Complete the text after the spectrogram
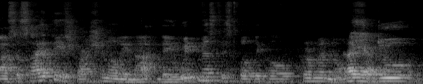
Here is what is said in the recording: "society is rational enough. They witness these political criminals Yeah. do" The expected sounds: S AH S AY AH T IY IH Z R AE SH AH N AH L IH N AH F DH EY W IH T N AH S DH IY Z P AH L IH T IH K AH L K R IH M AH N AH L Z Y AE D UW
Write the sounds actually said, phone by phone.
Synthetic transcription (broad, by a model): S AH S AY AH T IY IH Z R AE SH AH N AH L IH N AH F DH EY W IH T N AH S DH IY S P AH L IH T IH K AH L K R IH M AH N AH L Y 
